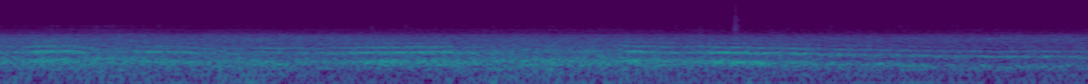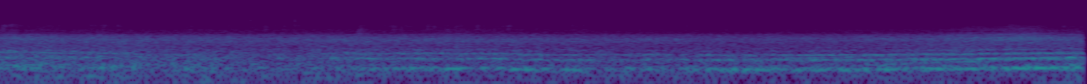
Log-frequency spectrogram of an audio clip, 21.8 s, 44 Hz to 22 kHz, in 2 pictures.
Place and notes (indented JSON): {
  "title": "Neos Kosmos, Athens - wind in window",
  "date": "2016-04-08 18:40:00",
  "description": "Interconti hotel, wind blowing through a window\n(Sony PCM D50)",
  "latitude": "37.96",
  "longitude": "23.72",
  "altitude": "68",
  "timezone": "Europe/Athens"
}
